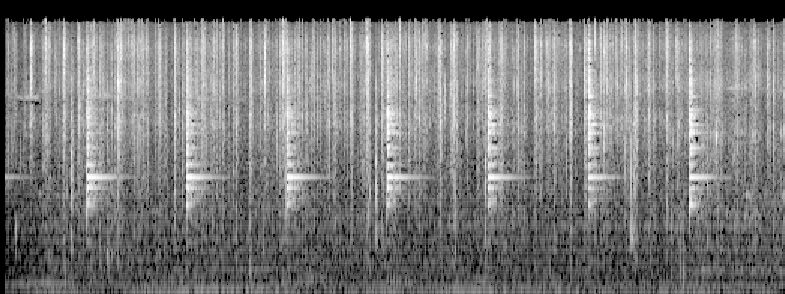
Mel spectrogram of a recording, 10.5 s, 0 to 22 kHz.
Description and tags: br Raindrops2
rain, raindrops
